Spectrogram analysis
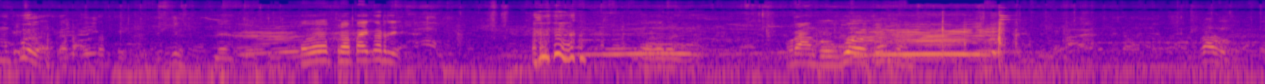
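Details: Cattle worked up while coming off a truck: several short, wavering moos break out irregularly, ending in a longer steady bellow, with a low background rumble and faint voices.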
